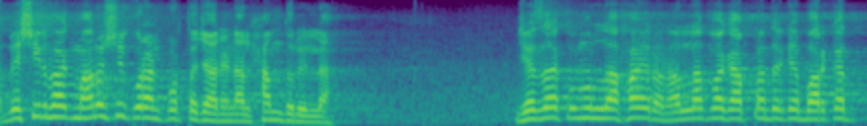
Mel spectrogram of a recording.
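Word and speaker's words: الحمد لله: আপনি পড়ছেন আল্লাহু আকবার, আলহামদুলিল্লাহি রাব্বিল আলামিন, এই তো আপনি পড়ছেন আলহামদুলিল্লাহ।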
